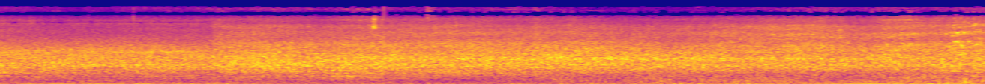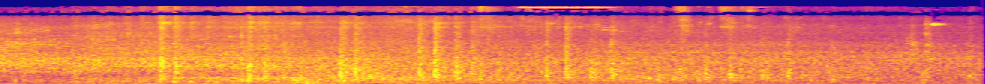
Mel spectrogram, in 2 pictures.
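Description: Chicago CTA Blue Line rapid-transit train pulling into an open-air station, its wheels clattering on the rails, loudest a little past halfway, over steady expressway traffic noise.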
